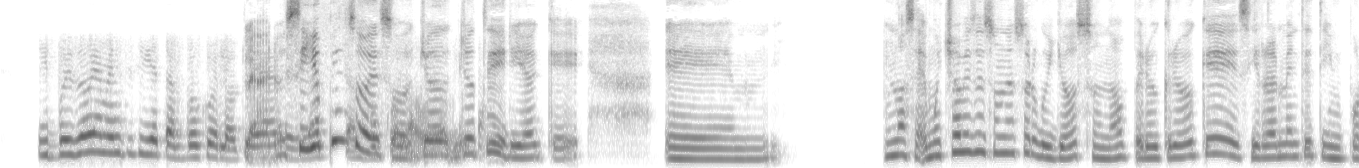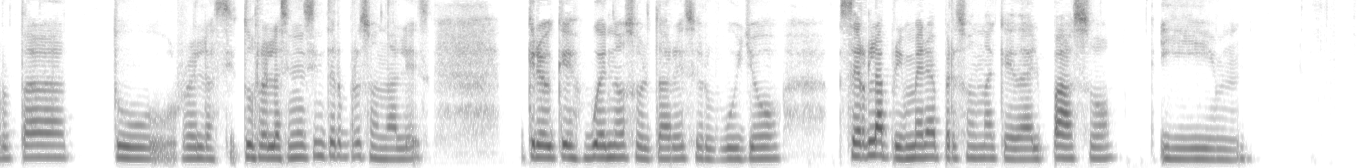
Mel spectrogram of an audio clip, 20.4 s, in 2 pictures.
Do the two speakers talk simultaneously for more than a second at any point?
Yes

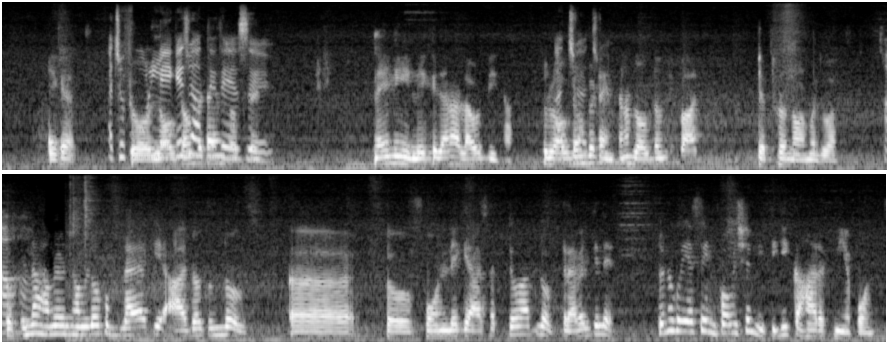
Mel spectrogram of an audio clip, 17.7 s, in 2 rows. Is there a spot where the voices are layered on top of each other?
Yes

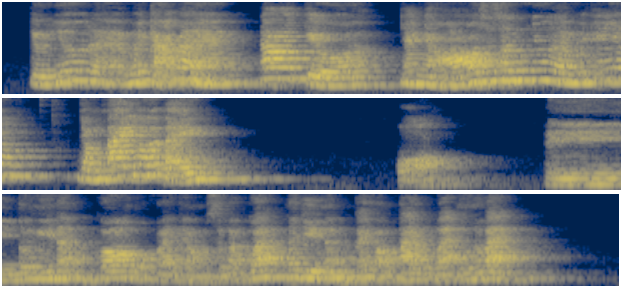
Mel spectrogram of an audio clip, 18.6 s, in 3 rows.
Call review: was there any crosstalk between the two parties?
No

